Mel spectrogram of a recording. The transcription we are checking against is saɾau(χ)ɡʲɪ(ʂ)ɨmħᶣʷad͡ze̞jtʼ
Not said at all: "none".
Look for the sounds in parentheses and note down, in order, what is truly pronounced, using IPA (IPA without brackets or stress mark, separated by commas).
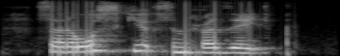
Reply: s, s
